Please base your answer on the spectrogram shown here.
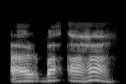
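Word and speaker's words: אַרְבָּעָה: Arba, aha, Arba'a. Arba, ah. Mm-hmm. Very Ar, good. The final ar, A is not ba, pronounced. ah. Arba'a. The final hey is not pronounced.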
